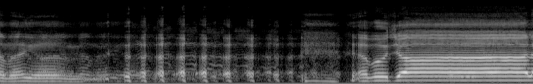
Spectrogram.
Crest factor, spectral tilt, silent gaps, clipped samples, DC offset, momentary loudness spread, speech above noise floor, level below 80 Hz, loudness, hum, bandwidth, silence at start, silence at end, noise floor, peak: 18 dB; -4 dB/octave; none; under 0.1%; 1%; 21 LU; 19 dB; -62 dBFS; -17 LUFS; none; 15.5 kHz; 0 s; 0 s; -37 dBFS; -2 dBFS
